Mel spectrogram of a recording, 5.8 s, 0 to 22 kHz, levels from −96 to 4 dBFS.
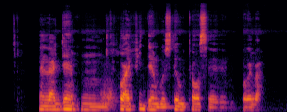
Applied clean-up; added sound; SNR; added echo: neural mask model RNNoise.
